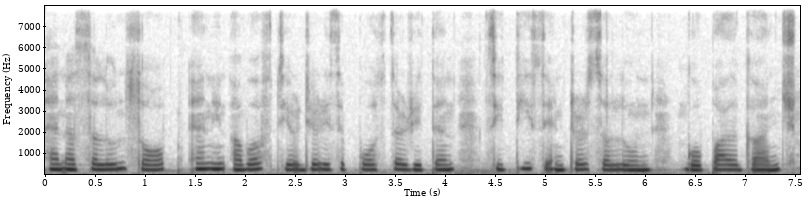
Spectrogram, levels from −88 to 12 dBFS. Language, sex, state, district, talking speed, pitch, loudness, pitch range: English, female, Arunachal Pradesh, Papum Pare, 125 wpm, 235 Hz, -13 LUFS, 225-245 Hz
